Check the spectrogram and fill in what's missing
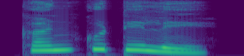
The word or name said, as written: ಕಣ್ಕುಟಿಲ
